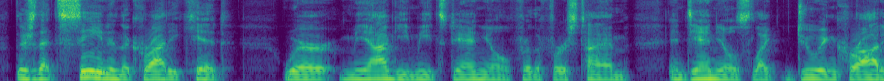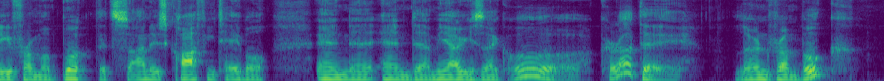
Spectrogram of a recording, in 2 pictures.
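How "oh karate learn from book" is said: slow, swooping, drawn-out, unimpressed disapproving tone. Retelling the Karate Kid scene where Daniel learns karate from a book: disapproving Miyagi impression. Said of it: "you can hear the disapproval in his voice".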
